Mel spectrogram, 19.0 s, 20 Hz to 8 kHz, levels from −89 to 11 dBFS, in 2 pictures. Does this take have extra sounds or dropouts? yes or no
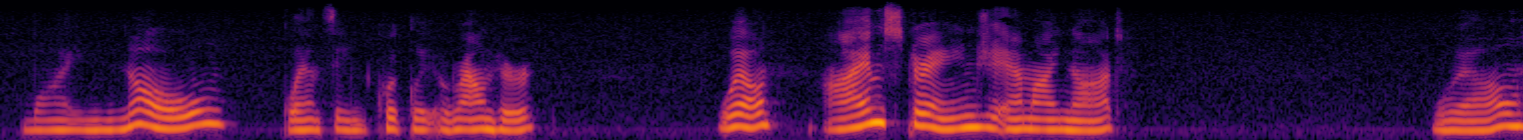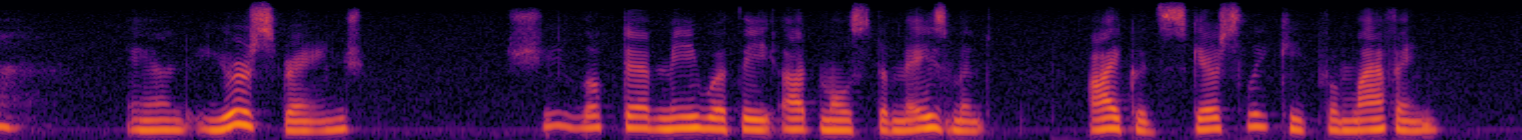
no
